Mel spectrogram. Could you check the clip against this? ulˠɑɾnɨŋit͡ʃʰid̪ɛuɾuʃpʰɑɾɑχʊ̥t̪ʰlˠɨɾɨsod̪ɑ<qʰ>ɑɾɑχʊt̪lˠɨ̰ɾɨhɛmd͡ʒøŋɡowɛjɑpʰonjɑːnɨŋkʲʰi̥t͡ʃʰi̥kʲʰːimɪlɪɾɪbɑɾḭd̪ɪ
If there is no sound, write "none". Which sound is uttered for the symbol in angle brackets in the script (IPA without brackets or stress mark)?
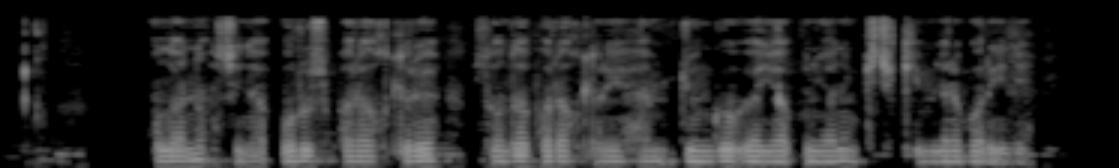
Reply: pʰ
